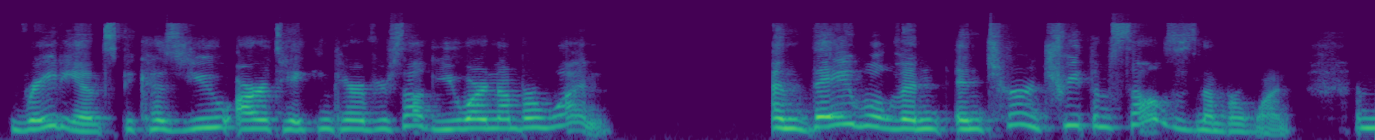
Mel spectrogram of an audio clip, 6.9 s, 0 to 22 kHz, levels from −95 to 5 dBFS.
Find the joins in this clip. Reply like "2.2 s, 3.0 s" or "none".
none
